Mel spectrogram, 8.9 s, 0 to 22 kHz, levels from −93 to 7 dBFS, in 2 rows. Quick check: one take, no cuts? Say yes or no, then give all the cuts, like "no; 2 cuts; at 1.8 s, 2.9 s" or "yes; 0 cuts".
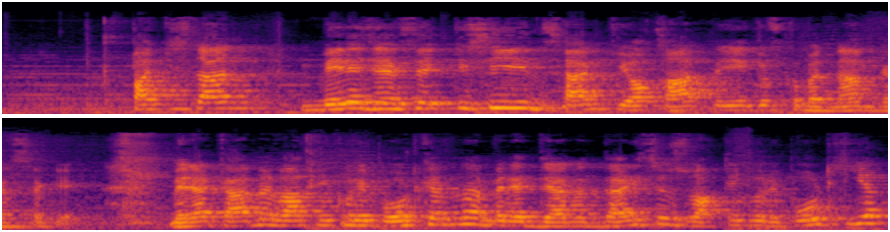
yes; 0 cuts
